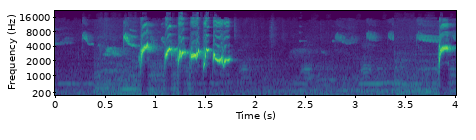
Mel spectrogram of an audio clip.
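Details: Thai caged red-whiskered bulbul giving a southern master-style song phrase meant to stimulate other caged birds and train young ones; rapid run of sweet whistled notes sliding downward, then quiet with a single clear note at the end.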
